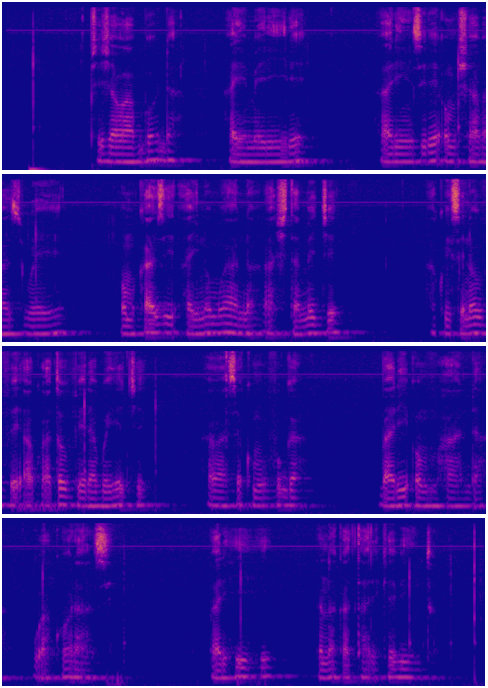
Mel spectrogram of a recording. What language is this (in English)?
Nyankole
